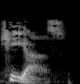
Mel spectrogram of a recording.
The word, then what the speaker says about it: Chios: It's pronounced Chios.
